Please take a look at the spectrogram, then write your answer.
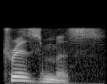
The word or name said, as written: trismus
